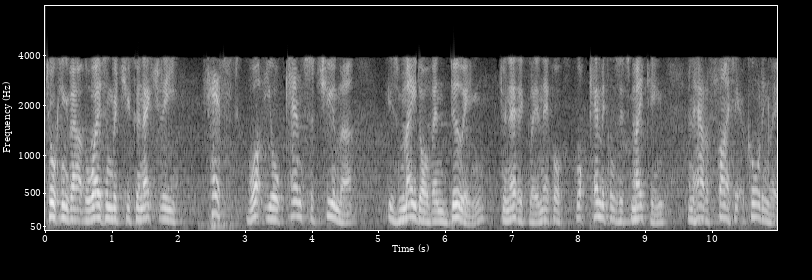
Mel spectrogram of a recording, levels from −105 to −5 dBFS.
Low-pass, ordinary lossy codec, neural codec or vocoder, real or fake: 7.2 kHz; AAC, 16 kbps; none; real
